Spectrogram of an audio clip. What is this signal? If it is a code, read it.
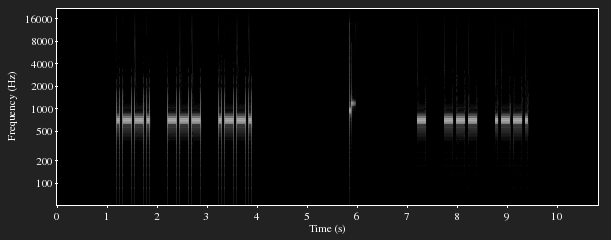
Morse code, heard as a keyed tone, about 20 wpm, spaced as for 14 wpm, 700 Hz. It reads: POP TOP
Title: 153 Lesson 25f - Letter p - Words 20wpm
